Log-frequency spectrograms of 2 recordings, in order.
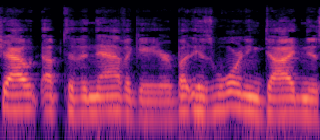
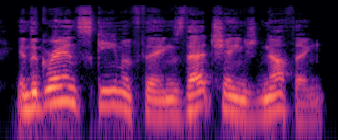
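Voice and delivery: ordinary delivery

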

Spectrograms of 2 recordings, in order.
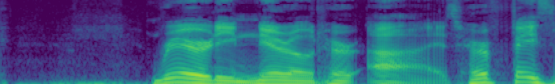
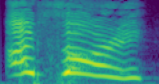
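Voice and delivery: crying; 8 dB louder than usual. Acted. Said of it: "she cried".

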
